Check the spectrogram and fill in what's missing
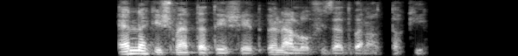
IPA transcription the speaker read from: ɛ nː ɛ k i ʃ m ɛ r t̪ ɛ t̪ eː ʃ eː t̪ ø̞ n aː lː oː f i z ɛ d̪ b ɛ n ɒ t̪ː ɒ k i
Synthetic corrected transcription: ɛ nː ɛ k i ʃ m ɛ r t̪ ɛ t̪ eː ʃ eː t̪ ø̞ n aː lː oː f i z ɛ d̪ b ɛ n ɒ t̪ː ɒ k i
